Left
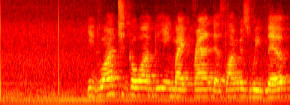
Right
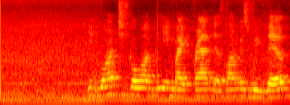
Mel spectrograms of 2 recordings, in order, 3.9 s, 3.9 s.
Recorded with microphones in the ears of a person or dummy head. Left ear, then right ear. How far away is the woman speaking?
About 2.5 m.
